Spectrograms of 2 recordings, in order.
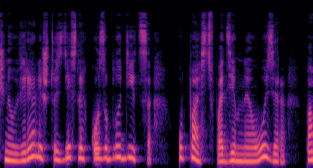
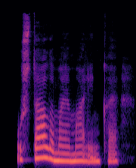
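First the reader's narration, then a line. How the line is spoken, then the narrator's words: Murmuring close to ears. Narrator (Russian): бормотала она в широкие лопоушистые розовые уши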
